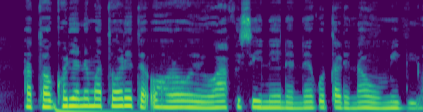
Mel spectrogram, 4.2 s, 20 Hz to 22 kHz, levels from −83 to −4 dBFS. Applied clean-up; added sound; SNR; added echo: none; Bass drum; 13 dB; none.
